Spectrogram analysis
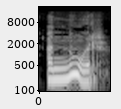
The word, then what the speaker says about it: النور: In the word النور, which means light or the light, we don't pronounce the lam in the al tarif and we emphasize the noon.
